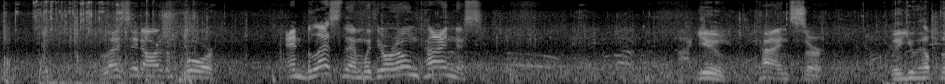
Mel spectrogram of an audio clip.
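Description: A man speaks pleadingly nearby.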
